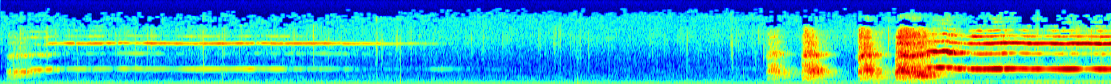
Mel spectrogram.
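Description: A long, steady, eerie howl slowly fades away; after a quiet pause, a few rough, snarling bursts lead into a loud, high, rising werewolf-like howl, coming from inside a temple in answer to a call.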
